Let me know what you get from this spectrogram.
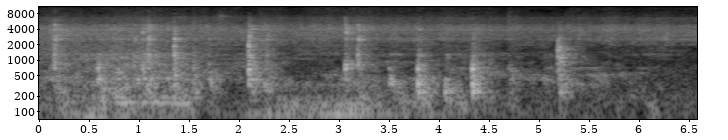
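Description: Diced raw mango frying in oil in a stainless steel pot: a steady sizzle, with a wooden spatula stirring and knocking against the pan in irregular sharp knocks every half second or so.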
